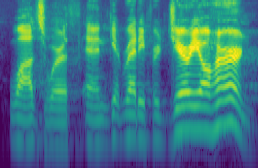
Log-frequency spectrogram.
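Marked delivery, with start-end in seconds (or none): 1.6-2.5 loud build on the name; announcer shout. Real, not acted. Emcee bringing the comic on stage, loud announcement. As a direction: belt out the act's name.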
